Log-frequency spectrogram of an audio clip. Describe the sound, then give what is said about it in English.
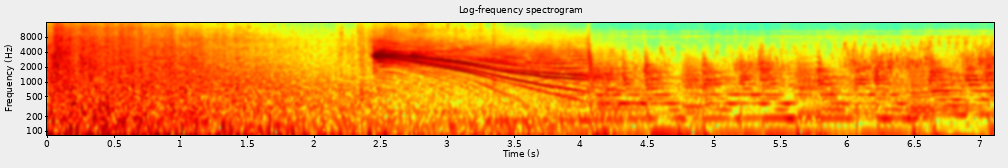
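An explosion at a fuel depot down a narrow alley roars as a loud, sustained blast, with high whistling tones sweeping downward in pitch partway through before a ringing rumble continues. “We walked on down the narrow alley to the fuel depot. That's when it exploded.”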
